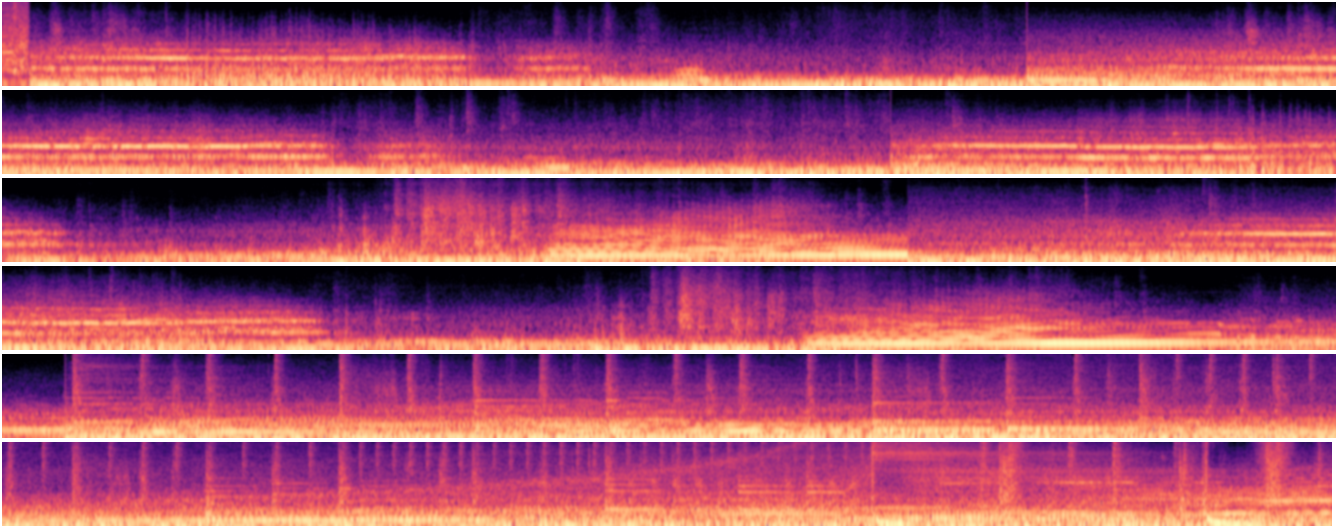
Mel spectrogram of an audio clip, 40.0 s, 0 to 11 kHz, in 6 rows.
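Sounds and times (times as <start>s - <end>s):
road and wind noise: 0.0s - 40.0s
car engine running hard: 2.4s - 7.1s, 21.6s - 40.0s.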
